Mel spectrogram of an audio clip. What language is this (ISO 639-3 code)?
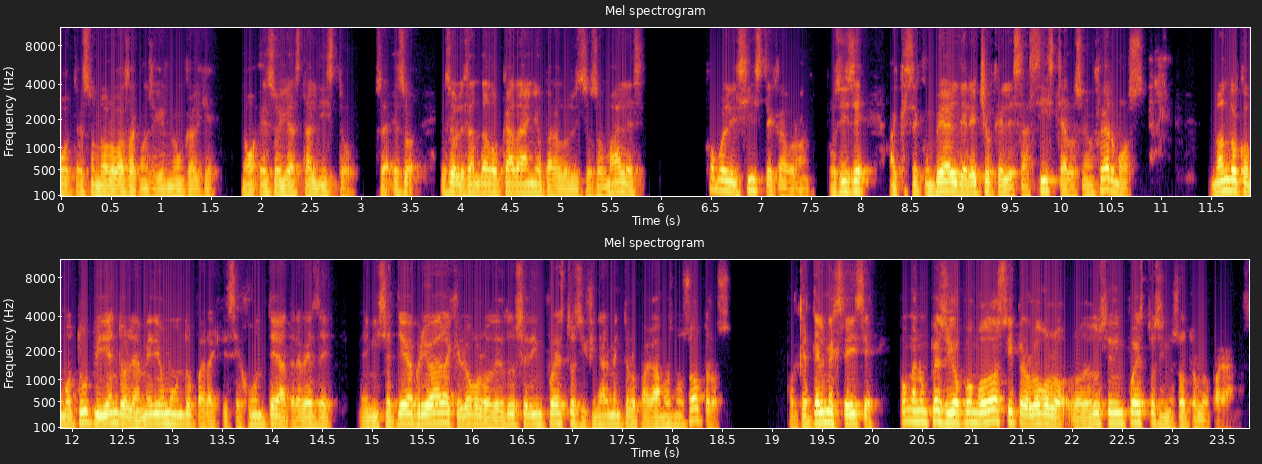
spa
